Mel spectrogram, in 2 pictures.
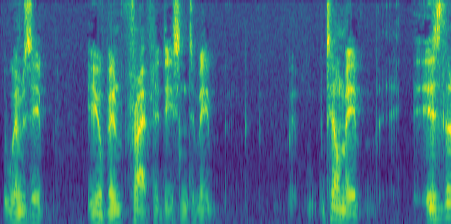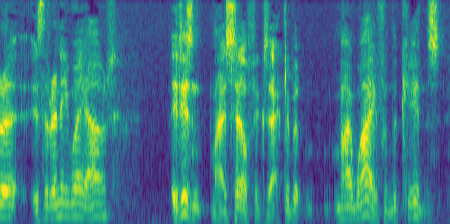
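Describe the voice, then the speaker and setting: A husky, remorseful English murderer. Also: male voice, mid-range voice, animated, a bit bright. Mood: desperate pleading. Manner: halting, stammering, old-fashioned public-school phrasing. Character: remorseful middle-class English office man confessing to murder. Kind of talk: radio drama acting.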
